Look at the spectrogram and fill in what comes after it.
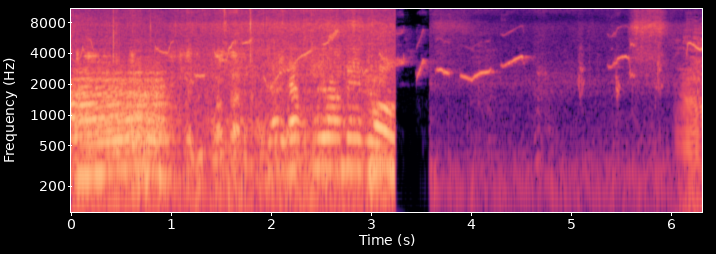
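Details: A fat cow in a tame herd being driven in the afternoon calls to a female with a loud, harmonic-rich moo lasting about three seconds, wavering in pitch, then falls quiet while small birds chirp in the background.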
